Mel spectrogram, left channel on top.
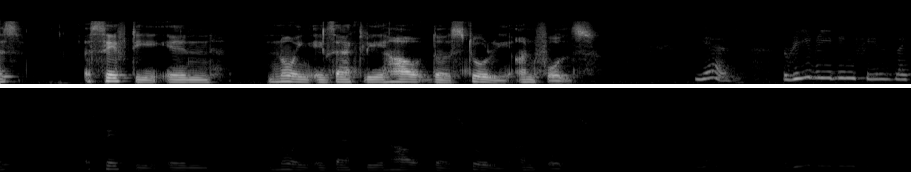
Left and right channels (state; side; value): quieter; right; 37.3 dB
